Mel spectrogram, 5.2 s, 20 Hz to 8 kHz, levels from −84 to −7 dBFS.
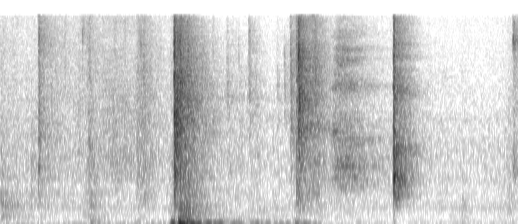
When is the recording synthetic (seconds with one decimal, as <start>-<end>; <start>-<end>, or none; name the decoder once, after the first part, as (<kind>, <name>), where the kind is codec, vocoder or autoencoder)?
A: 1.2-3.4 (vocoder, BigVGAN v2); 4.5-5.2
